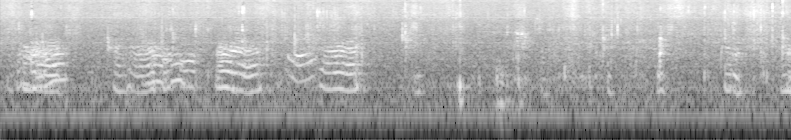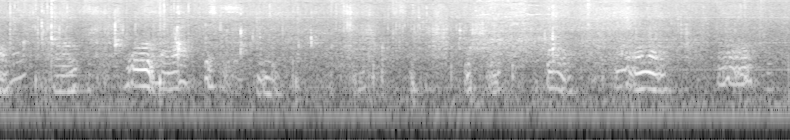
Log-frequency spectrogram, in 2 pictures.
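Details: Freshly born Dobermann litter, seven pups so far while the mother keeps giving birth. Overlapping thin, wavering squeaks and whimpers come in clusters, with soft rustling and a constant low hum in the background.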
